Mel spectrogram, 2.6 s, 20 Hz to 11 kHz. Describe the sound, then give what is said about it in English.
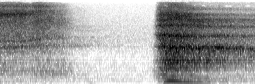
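A group of people take a deep breath together: a soft breathy exhale fades into a short pause, then a louder, sustained rush of breath follows, with no talking. “Take a deep breath, all right? 1, 2, 3, take a deep breath.”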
